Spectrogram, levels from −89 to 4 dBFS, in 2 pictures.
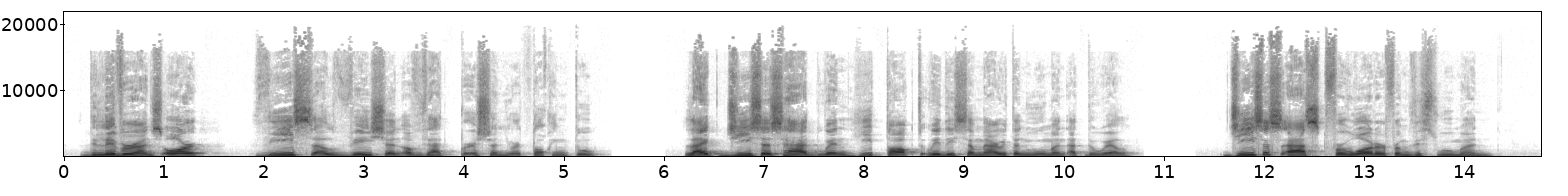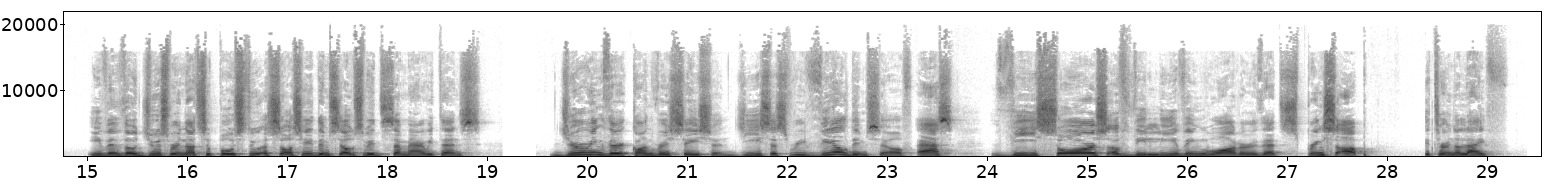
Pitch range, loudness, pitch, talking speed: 145-220 Hz, -22 LUFS, 175 Hz, 120 wpm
